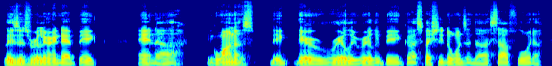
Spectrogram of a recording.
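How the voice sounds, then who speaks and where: A man's voice: lowish voice, moderate pace, no room sound, clean studio sound. Man hosting an aviation channel. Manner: relaxed, frequent filler "uh". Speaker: host, former military air traffic controller. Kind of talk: casual commentary on radio recordings.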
